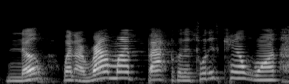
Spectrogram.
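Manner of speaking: ordinary delivery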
